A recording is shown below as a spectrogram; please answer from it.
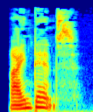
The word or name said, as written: regndans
